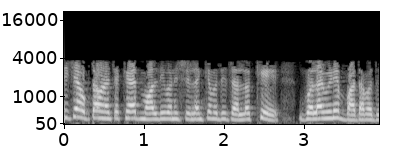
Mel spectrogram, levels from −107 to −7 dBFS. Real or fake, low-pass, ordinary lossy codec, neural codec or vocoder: real; 3.6 kHz; none; none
